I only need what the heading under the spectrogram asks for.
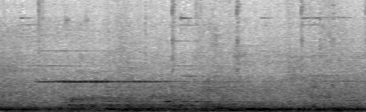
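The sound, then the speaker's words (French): Commuter train noise in the underground RER line B station at Les Halles in Paris, a steady, dense rumbling roar with a faint thin high tone, and voices mixed in. “Nous débutons notre exploration au cœur de la capitale, dans les couloirs de la station Les Halles, sur la ligne B du RER.”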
